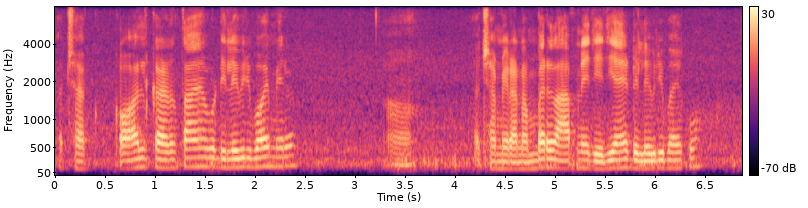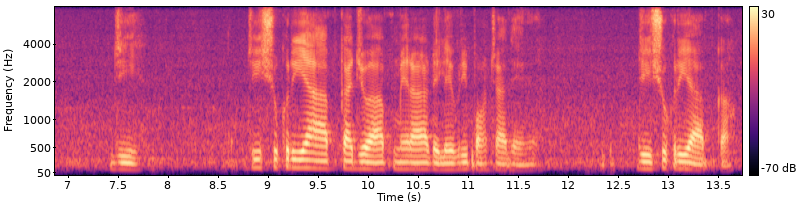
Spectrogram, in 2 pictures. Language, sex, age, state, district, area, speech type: Urdu, male, 45-60, Telangana, Hyderabad, urban, spontaneous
